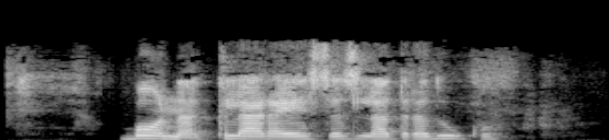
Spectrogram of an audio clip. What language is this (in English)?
Esperanto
